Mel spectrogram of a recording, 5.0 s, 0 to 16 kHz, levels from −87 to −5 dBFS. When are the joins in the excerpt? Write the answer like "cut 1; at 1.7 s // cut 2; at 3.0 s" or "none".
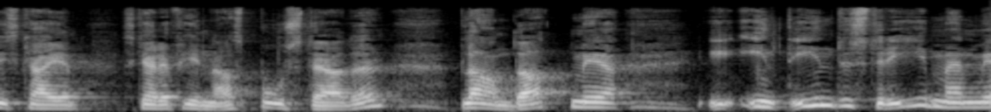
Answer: none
